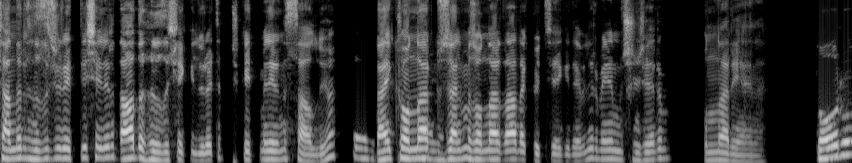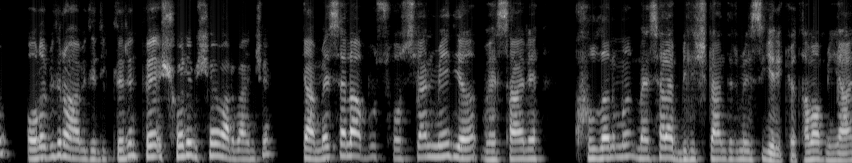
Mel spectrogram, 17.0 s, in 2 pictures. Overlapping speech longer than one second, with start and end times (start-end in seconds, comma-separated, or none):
none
